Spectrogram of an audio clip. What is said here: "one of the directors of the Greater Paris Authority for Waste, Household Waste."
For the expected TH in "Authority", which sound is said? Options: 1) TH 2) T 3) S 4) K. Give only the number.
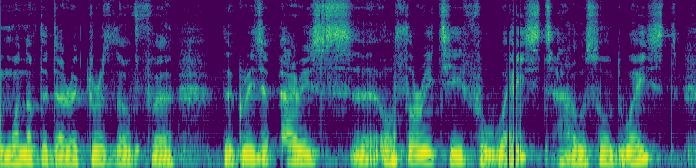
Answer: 1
